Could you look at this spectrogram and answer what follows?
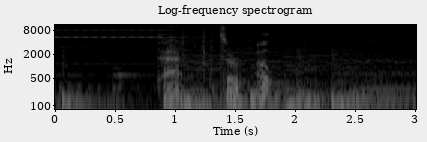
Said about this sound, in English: Detective Ridd was about to leave his office when suddenly the phone rang.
